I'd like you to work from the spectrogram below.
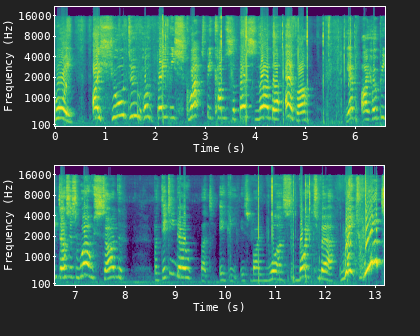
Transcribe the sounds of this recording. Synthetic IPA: b̥ɔɪ | aɪʃʊɹdɨɦoʊp̚b̥eɪbiskɹæt̚b̥ɨkʰʌ̃mzðəbɛstlɜ˞nəɛvə˞ | jɛpaɪɦoʊphidʌzɨzwɛlˠsʌ̃n | b̥ʌt̚d̥ɨdinoʊðəɾ | ɪbiɪzmaɪwɜ˞stnaɪtmɛɹɹeɪt̚wət

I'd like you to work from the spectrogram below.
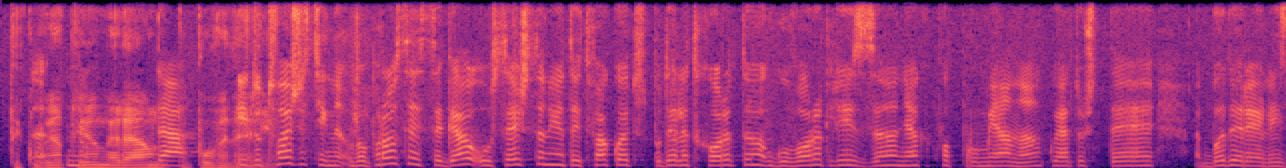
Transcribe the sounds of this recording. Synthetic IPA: t̪əkoɡat̪oimɐmɛɾɛalˠnd̪aopovɛd̪ɛid̪ot̪ovaʃɛst̪iɡnəvɐpɾɔsɛsɛɡaosɛʃt̪ɐniət̪əit̪ovakoɛt̪o̥spod̪ɛlʲət̪xɔɾət̪əɡovɔɾʲət̪lizɐnʲakə̥kvəpɾomʲjanəkojat̪oʃt̪ɛbɤd̪ɛɾɛɐliz

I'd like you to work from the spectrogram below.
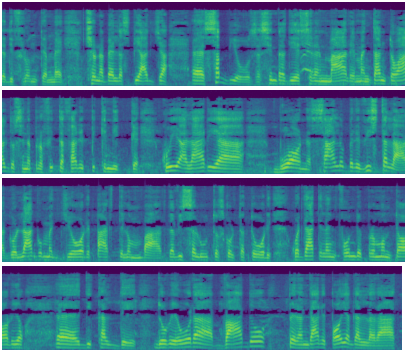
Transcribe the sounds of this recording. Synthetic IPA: ad̪ifɾont̪eamːɛt͡ʃɛunabɛlːaspjad͡ʒːa | sabːjoːzasɛmbɾad̪iɛsːeɾealmaːɾemaint̪ant̪oald̪osenapːɾofit̪ːafaːɾepikːnikːkwialaːɾja | bwɔːnasalobɾevist̪alaːɡolaːɡomad͡ʒːoːɾepaɾt̪elomba̰ɾd̪avisaluːt̪oaskolt̪at̪oːɾiɡ̥ward̪aːt̪elaiɱfond̪oilpɾomont̪ɔːɾjo | d̪ikald̪ed̪oːveoːɾavaːd̪o | peɾand̪aːɾepɔjaɡalːaɾaːt̪

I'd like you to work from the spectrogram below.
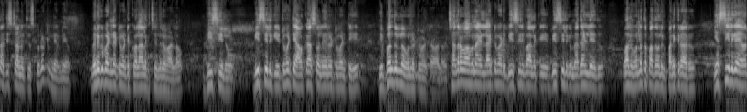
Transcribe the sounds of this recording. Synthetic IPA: ɐd̪ʱisʈʰaːnɐmt̪iːsu̥kunːɐʈːuniɾɳɐjɐm | ʋe̞nuɡubɐɽinɐʈuʋɐɳʈikɔlaːlɐk̬i̥t͡ʃend̪inɐʋaːɭːɐ | biːsiːlubiːsiːlɐkieʈuʋɐɳʈiɐʋɐkaːʃɐmlɛːnɐʈuʋɐɳʈi | ibːɐnd̪ʱulːo̞ːunːɐʈuʋɐɳʈiʋaːɭːɐt͡ʃɛnd̪ɾɐbaːbunaːjiɽlaːɳʈiʋaːɽubiːsiːlaːɭːɐkibiːsiːlɐkimɛd̪ɐɭle̞ːd̪u | ʋaːɭːuunːɐt̪ɐpɐd̪ɐʋulɐkipɐnik̬iɾaːɾuesːiːliɡaːɛʋɐɾ

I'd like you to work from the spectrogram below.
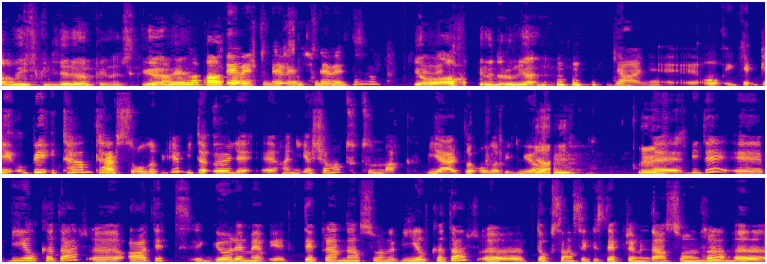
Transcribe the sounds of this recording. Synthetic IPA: alˠmait͡ʃbilʲːeɾiønpʰlʲina̰t͡ʃʰɯ̥kʰɯjovɛaevɛt̪evɛevɛt̪ | afaibid̪uɾumjaːnɪjaːnɪ̰oʔbibit̪ʰæmt̪ʰæɾsio̞lˠabilʲijobid̪ɛʔø̞jlʲɛɦanijaʃamat̪ʰu̥t̪ʰunmakbijæɾd̪ɛʔo̞lˠabilʲijojaːni | eɛɛːbid̪ɛːbijɯlˠkʰad̪aɾɯʔaːd̪ɛt̪ʰɟø̞ɾemɛd̪̥ɛpɾæmd̪ænso̞nɾabijɯlˠkʰad̪aɾ̥ɯːd̪̥o̞ksanse̞cʰizd̪ɛpɾe̞mind̪ænso̞nɾaɯː

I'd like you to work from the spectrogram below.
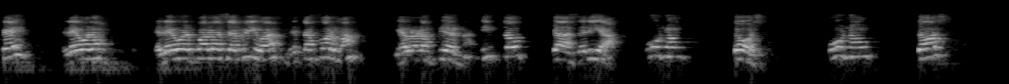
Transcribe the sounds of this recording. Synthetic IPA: okej | eleβolo | eleβoelpaβloasjariβad̪est̪afoɾma | iaβɾolapjeɾnasist̪o | d͡ʒaseɾia | uno | d̪̥os | uno | d̪̥os

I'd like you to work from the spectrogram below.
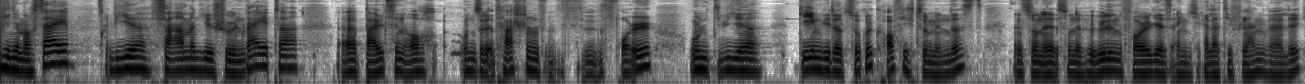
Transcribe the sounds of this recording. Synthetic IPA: viːneːmənaʊxz̥aɪviːɐfaɐmənhiːɐʃøːnvaɪtʰɐ | ʔɛb̥altz̥ɪntaʊxʔʊnzəʁətʰaʃn̩ | fɔ̰lʔʊntv̥iːɐɡ̥eːənviːdɐt͡suʁʏkhɔfəɪçt͡sumɪndəstd̥ɛ̰nz̥oːnəz̥oːnəɦøːlən̩fɔlɡəɪstʔaɪŋ̩tlɪçʁelatʰiːflaŋvaɪlɪç

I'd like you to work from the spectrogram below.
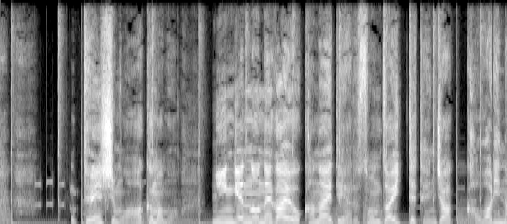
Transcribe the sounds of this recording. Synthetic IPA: t̪ẽ̞ɰ̃ɕimo̞̰akɯ̟mamo̞ɲ̟ĩŋɡẽ̞nːo̞ne̞ɡaio̞kanae̞t̪e̞jaɾɯ̟sõ̞nd͡zait̪ːe̞t̪ẽ̞ɲ̟d͡ʑakʰaβaɾʲin

